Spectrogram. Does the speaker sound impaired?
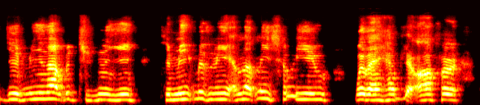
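Yes: cerebral palsy, mild; speech mildly affected.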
